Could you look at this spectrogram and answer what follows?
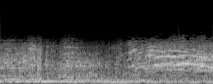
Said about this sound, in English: The dripping blade rises and falls, and the crowd counts in monotonous rhythm as each noble head rolls to the ground.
